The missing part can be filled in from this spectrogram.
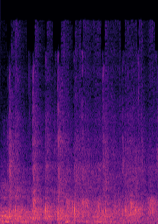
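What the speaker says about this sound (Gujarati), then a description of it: "ભાઈ આ તાળીઓ મારી માટે નથી હો, આ ખલીલ ધનતેજવી માટે છે" Brief burst of audience applause in a university lecture hall during a talk on Gujarati lyric poetry, dense clapping filling the whole moment.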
